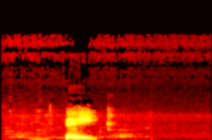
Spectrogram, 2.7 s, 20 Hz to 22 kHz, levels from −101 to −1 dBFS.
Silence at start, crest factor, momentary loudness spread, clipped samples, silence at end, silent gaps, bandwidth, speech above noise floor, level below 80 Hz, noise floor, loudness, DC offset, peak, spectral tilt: 0.8 s; 20 dB; 22 LU; under 0.1%; 1.1 s; none; 16 kHz; 43 dB; -76 dBFS; -59 dBFS; -14 LUFS; under 0.1%; 0 dBFS; -3.5 dB/octave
